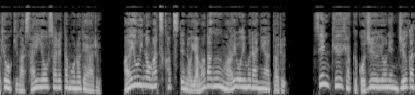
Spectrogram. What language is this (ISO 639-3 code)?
jpn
